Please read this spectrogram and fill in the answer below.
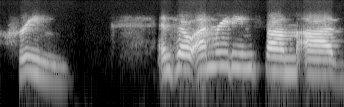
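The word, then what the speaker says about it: hrim: visual mantra which is cream and it's spelled H R I M but it's pronounced as though it's written HR EE M cream and so I'm reading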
